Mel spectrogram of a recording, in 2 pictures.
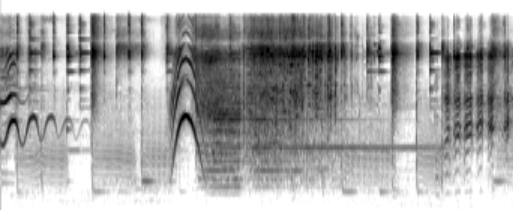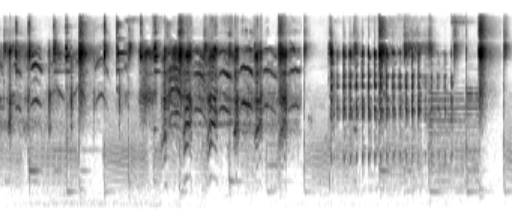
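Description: Cartoon comedy sound effects over background music: a loud boing that sweeps up and back down about two seconds in, then a run of smaller springy, wobbling pitch glides and fast warbling tones.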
